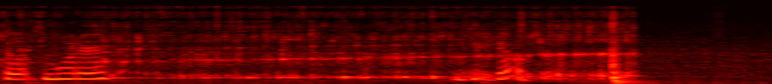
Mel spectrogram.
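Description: Water pours from a tap into a bottle, rising in pitch as it fills.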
